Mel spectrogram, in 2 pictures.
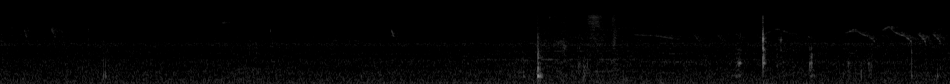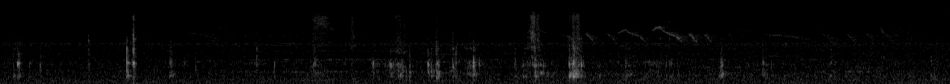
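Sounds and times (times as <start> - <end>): small birds chirping: 0.0 - 1.3, 2.0 - 4.4, 5.0 - 19.0.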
